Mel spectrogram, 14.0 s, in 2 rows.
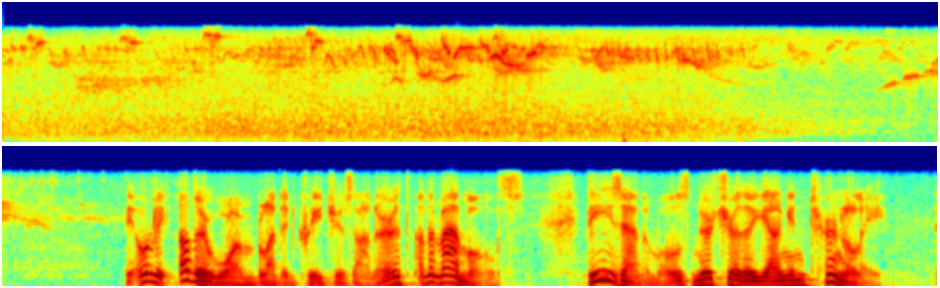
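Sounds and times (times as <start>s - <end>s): birds chirping and singing: 0.0s - 12.2s.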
